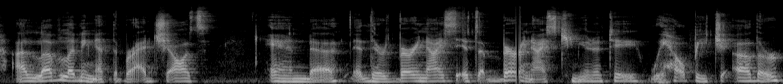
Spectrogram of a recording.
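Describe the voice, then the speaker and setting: A woman's very deep, low voice at a fairly slow pace, with very even loudness, fairly even intonation and noticeable background noise. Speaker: public commenter at city council meeting. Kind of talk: public comment testimony.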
